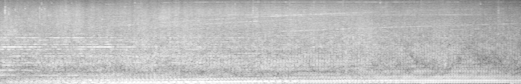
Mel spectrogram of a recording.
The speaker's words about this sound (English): presses Kim's hand onto the throttle and she gasps as the yacht surges ahead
